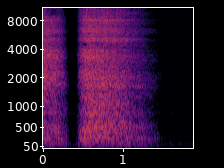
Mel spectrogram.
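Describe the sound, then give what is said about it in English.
Breathing for a calming technique of exhaling first and then inhaling: a short, airy breath, a brief pause, then a longer, steady breath that slowly fades into silence, with no talk. “a physical technique that works very well is to exhale first. Just blow out. Then inhale.”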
